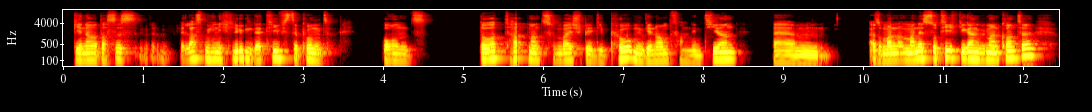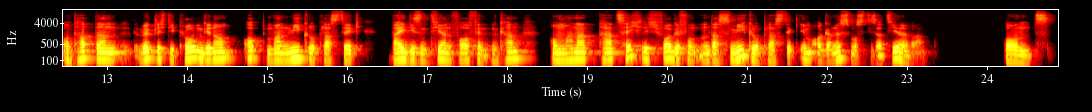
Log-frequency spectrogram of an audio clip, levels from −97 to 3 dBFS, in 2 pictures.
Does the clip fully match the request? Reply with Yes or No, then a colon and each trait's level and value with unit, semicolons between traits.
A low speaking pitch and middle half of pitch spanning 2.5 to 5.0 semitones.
Yes: low, 110 Hz; average, 2.9 semitones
